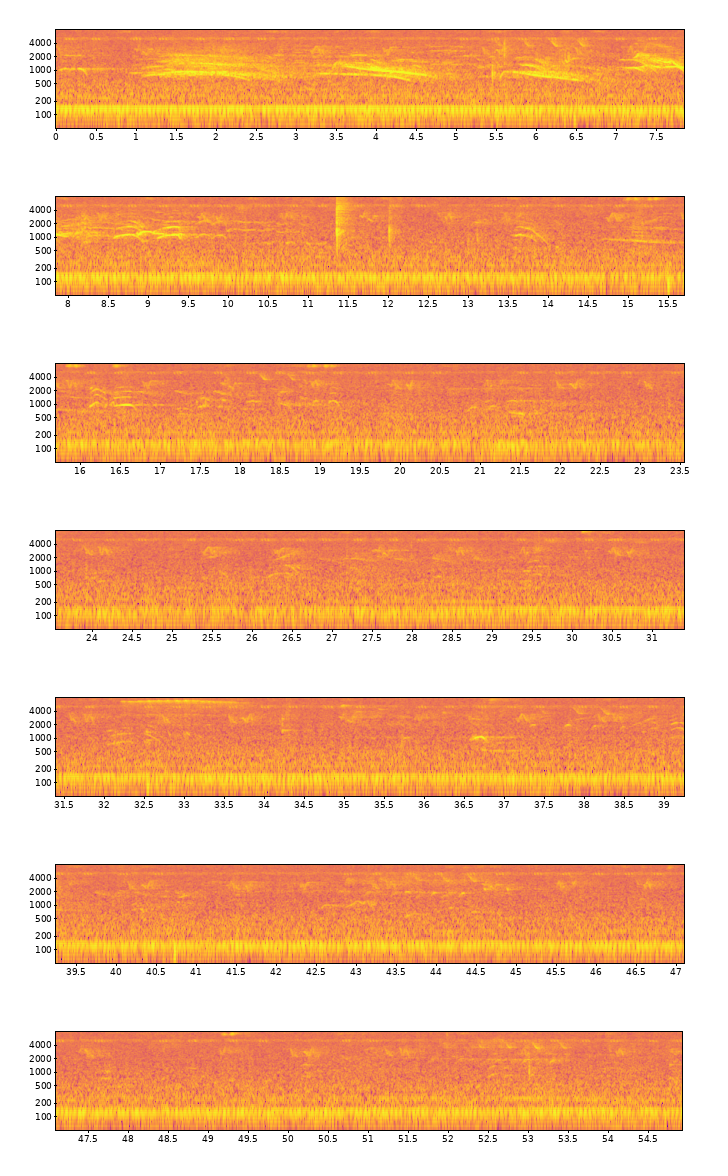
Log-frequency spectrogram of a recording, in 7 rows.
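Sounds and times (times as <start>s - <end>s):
low steady hum: 0.0s - 54.9s
bird calls and chirps: 31.6s - 34.0s.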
